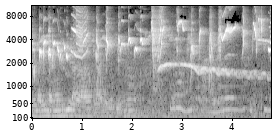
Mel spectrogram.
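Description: An Oriental magpie-robin sings a rich, varied run of sweet whistles, quick chirps and harsh notes, with one long, clear whistle held steady near the end.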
